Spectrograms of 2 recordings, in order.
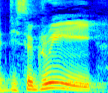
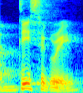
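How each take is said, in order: First: Disagree with the stress on a long final "GREE"; correct final stress. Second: DISagree, wrongly stressed on the first syllable; misplaced stress. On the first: English teacher corrects learners, stress on the last syllable. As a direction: lean on the last syllable of disagree and let it fall. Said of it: "c'est disagree". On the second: English teacher shows learners the mistake, misplaced stress. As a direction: say disagree with the weight thrown onto "dis". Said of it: "Et c'est pas disagree". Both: Shown as a demonstration.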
